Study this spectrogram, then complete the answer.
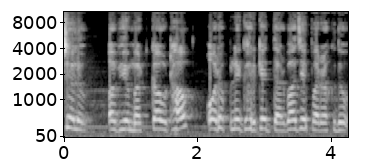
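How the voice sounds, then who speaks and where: A cartoonish character voice, fairly high and menacing in tone, at a moderate pace against clear background noise. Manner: menacing, domineering.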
